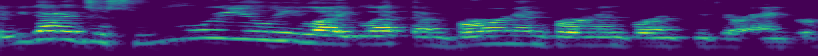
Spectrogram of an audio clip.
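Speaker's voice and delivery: usual speaking voice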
